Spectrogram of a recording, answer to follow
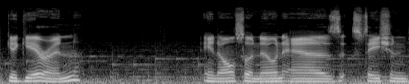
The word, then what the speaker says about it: Gagarin: learned a lot more it is pronounced Gagarin and also known as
